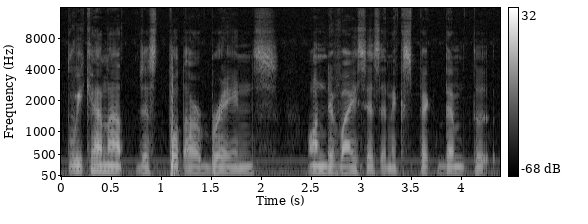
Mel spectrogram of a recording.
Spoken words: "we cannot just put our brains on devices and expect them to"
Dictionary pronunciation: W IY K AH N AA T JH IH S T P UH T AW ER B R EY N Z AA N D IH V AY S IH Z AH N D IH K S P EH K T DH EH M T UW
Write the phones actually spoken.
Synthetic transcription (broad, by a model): W IY K AH N AA T JH IH S T P UH T AW ER B R EY N S AA N D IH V AY S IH S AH N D IH K S P EH K T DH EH M T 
